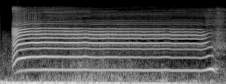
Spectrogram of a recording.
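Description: A young woman's long, high, held cry of 'aaah', loud and steady in pitch, rising slightly as it starts and wavering as it ends, over a low rumble.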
